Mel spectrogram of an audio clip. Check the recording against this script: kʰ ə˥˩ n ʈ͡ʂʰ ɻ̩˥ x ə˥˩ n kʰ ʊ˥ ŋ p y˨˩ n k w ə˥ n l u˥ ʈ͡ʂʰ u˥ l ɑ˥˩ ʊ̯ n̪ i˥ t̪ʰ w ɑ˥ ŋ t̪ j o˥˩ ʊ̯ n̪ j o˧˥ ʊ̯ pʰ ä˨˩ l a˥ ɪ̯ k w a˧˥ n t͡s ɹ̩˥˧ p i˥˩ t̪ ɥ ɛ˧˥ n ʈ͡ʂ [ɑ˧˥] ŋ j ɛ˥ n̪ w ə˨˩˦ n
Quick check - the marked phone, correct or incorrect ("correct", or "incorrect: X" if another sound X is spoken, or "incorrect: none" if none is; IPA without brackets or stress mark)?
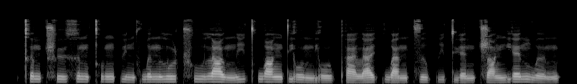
correct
